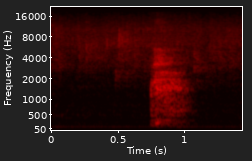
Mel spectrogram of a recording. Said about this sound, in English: You realize I'm in the shower. You obviously heard it.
